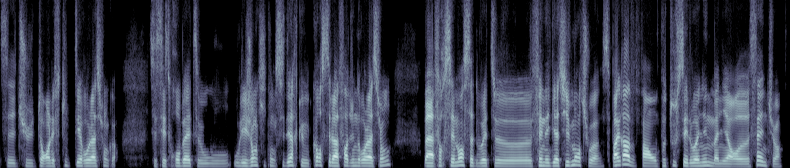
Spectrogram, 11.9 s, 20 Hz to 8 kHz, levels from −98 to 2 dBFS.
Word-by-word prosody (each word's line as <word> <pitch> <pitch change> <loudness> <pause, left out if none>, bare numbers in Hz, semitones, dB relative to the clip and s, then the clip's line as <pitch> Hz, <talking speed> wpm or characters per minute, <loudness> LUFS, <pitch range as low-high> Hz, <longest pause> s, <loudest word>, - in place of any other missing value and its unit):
c'est 140 -2 -10
tu 135 0 -8
tu - - -4
en - - -1
enlèves 140 -1 0
toutes 165 -4 -17
tes 155 - -1
relations, 140 -1 0
quoi. - - -14 0.5
C'est - - -11
c'est - - -2
trop 145 - -4
bête 145 -1 0
ou 130 0 -14
ou 145 - -13
les 145 0 -1
gens 165 +4 -1
qui 165 - -10
considèrent 160 +3 -2
que 140 -2 -8
quand 180 -1 0
c'est 170 - -2
la 145 -1 +7
fin 160 - 0
d'une 150 0 -6
relation, 145 +6 +2 0.5
bah, 140 -2 +9
forcément, 155 +2 +1
ça 155 - 0
doit 140 +1 -1
être, 140 - -8
heu, 135 0 -3
fait 160 +4 0
négativement, 155 +4 +1
tu - - -6
vois? 125 -1 -3
C'est 130 - -9
pas 170 +2 +7
grave, 210 -5 +6
enfin, 140 -1 +4
on 130 - -6
peut 145 +3 -12
tous 170 - -7
s'éloigner 150 +1 0
de - - -6
manière, 125 -2 +1
heu, 120 0 -1
saine, 190 -4 0
tu 125 - -8
vois? 115 - -6
145 Hz, 255 wpm, -23 LUFS, 135-160 Hz, 0.5 s, bah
